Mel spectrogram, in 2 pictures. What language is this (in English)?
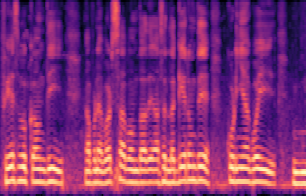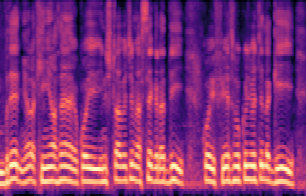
Dogri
